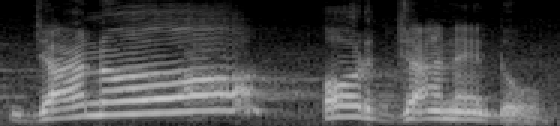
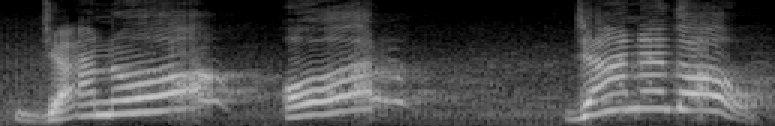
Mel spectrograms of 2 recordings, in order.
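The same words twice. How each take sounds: First: Said in the usual way. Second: Climbing high, with pauses between the parts; rousing motto. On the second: Real, not acted. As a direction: break it up and lift it high. Motto repeated forcefully. (रुक-रुककर, सुर चढ़ाते हुए नारा)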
